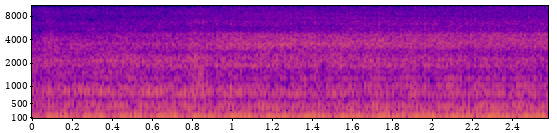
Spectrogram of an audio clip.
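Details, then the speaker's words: Freshly rebuilt 6.4 Powerstroke diesel (third engine, truck 117,000 miles, rebuilt engine about 60 miles) in an RV tow truck over 10,000 lb, at 6400 ft elevation: low, even exhaust burble at idle, almost no diesel rattle, soft turbo whistle; normal idle. "like I say this thing is as quiet or quieter than a new six seven um has almost imperceptible diesel that typical diesel rattle you barely even hear it a little exhaust clip here"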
